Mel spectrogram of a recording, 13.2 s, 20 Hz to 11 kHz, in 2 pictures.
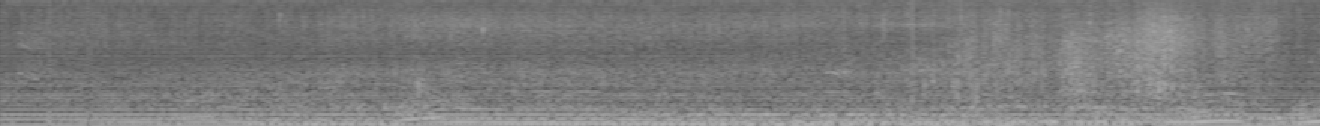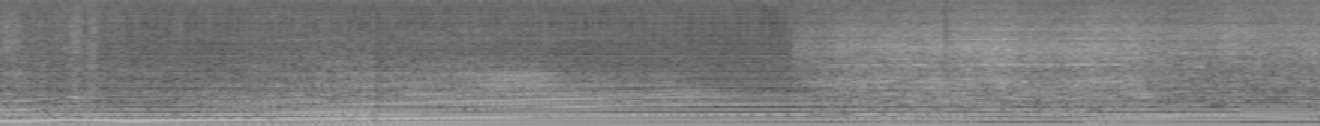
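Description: An Austin-Healey rally car, driven hard at a 1994 youngtimer rally between Köln and Ahrweiler, roars with a rising and falling engine note as it revs through the gears, under heavy rushing wind noise.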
